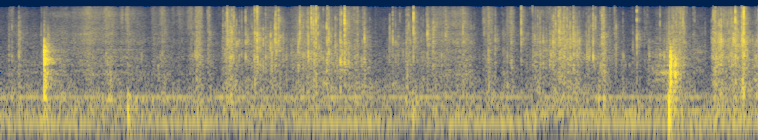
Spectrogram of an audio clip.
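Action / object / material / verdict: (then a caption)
scrape / thin plastic bag / plastic / none. A large, thin, clear, empty plastic bag spread on a table is pressed and scrunched under the fingertips and long nails of both hands. It makes a dense, bright, continuous crinkle with quick crackles, and sharper, louder snaps come near the start and toward the end over a faint low steady hum.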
